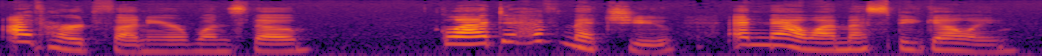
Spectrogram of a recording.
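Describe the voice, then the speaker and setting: A woman's voice: fairly low pitch, big pitch swings, measured pace, a bit bright. A woman voicing a clever female spider, composed and polite, with a precise, dry way of talking.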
